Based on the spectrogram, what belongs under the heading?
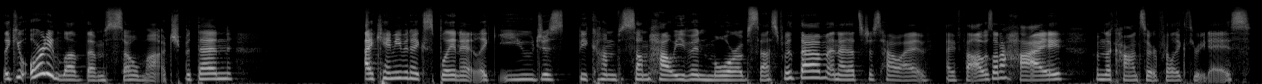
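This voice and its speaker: A young woman with a slightly high voice co-hosts a casual podcast chat. She is excitable, laughs in quick bursts, and keeps replaying what others said. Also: clean tone. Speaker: podcast co-host.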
